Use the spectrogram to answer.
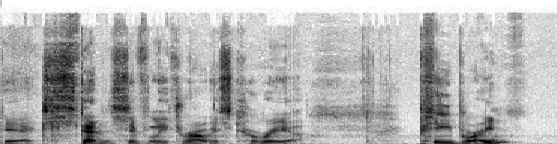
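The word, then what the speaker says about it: p-brane: P-brain, here, as it's spelt, P-B-R-A-N-E, like you see on the screen, is a mathematical concept that's actually used in string theory and things like that.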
